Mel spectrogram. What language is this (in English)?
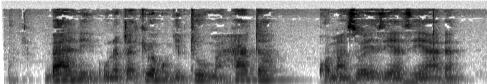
Swahili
